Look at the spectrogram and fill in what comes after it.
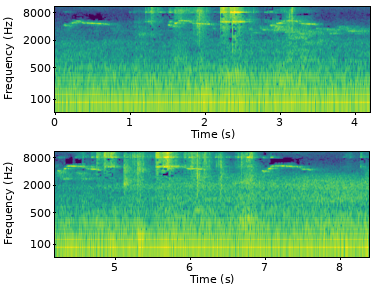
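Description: A small bird chirping in short high notes, roughly once a second, over the crinkle and crackle of paper-foil sample sachets being handled, with the sharpest crackle a little over two seconds in.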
